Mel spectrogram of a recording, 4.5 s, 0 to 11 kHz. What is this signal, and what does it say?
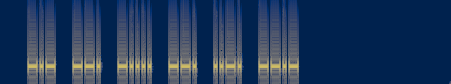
Morse code, heard as a keyed tone, about 37 wpm, spaced as for 28 wpm, 700 Hz. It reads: KG6GFQ
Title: USA Call Signs - 6 Characters - 2x Character Spacing - 40wpm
